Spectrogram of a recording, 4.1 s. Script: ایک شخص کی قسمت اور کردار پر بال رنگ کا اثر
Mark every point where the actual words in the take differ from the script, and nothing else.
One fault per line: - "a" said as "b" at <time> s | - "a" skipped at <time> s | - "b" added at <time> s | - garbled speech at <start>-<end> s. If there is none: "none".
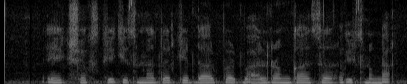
- garbled speech at 3.4-3.9 s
